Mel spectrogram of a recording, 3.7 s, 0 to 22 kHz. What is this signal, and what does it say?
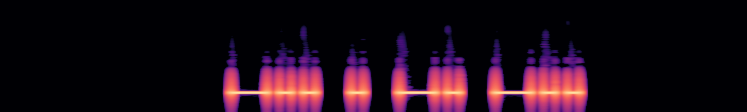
Morse code, heard as a keyed tone, about 20 wpm, 700 Hz. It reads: DEND
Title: All Cut Numbers - 4-Digit 20wpm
